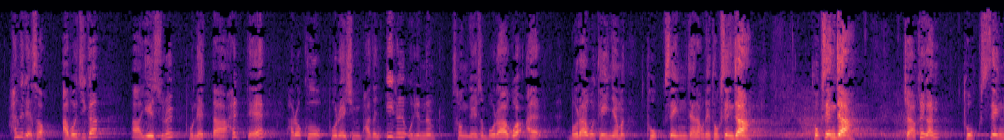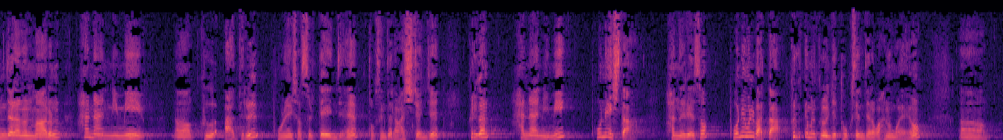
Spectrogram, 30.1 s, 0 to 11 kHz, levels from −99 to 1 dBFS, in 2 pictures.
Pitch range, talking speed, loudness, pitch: 185-290 Hz, 265 characters per minute, -34 LUFS, 225 Hz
